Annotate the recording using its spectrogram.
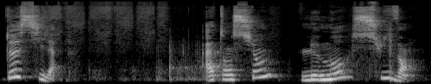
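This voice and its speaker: Slow, lively-voiced French preschool teacher. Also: female voice, fairly high pitch. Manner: slow, gentle and clearly articulated, leading children through syllable clapping. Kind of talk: remote lesson for young children.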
